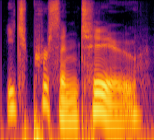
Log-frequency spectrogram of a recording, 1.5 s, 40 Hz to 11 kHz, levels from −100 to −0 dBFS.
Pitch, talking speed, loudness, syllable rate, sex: 110 Hz, 115 wpm, -16 LUFS, 3.0 syllables/s, male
